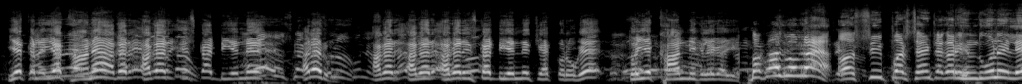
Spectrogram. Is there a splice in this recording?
yes; 2 cuts; at 7.3 s, 8.3 s

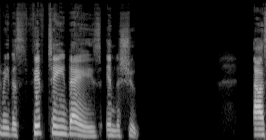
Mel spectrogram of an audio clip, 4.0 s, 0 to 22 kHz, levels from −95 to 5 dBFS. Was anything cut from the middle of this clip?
no; 0 cuts

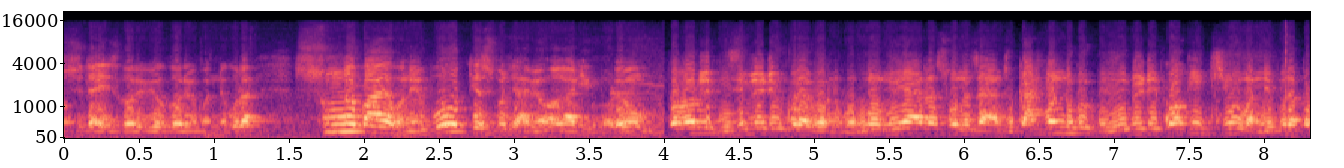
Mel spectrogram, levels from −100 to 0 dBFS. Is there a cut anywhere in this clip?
yes; 1 cut; at 3.9 s

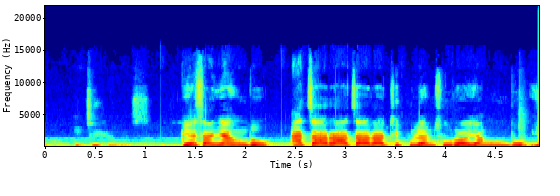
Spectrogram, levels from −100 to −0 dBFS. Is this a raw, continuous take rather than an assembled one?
yes; 0 cuts

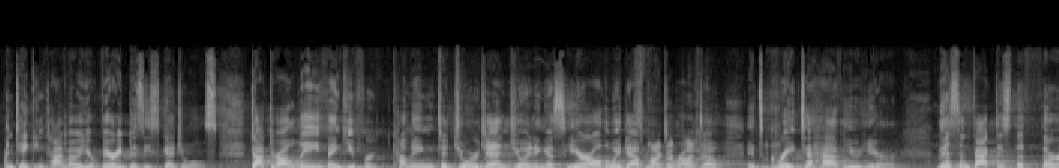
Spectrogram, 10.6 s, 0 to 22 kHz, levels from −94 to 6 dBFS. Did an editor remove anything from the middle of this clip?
no; 0 cuts

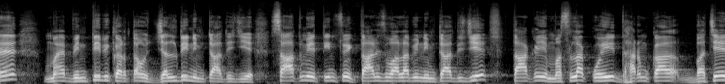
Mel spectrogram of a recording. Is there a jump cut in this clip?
no; 0 cuts

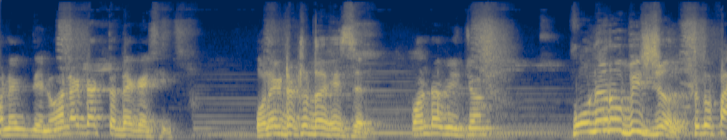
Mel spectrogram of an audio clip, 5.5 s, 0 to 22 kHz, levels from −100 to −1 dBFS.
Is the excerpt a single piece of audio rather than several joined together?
yes; 0 cuts

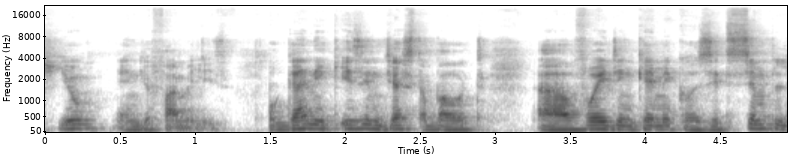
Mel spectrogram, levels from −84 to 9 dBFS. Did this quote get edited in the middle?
yes; 1 cut; at 1.4 s

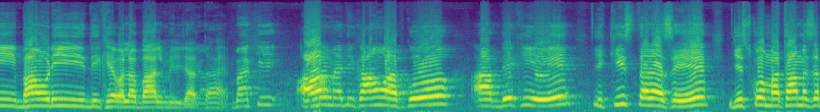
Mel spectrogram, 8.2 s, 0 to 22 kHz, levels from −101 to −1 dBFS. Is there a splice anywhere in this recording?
no; 0 cuts

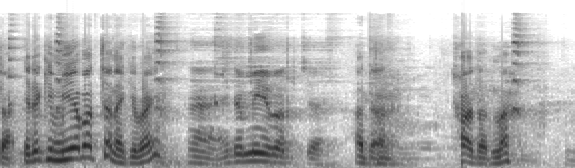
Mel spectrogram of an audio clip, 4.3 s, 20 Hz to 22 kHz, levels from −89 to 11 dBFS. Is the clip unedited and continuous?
no; 1 cut; at 2.8 s

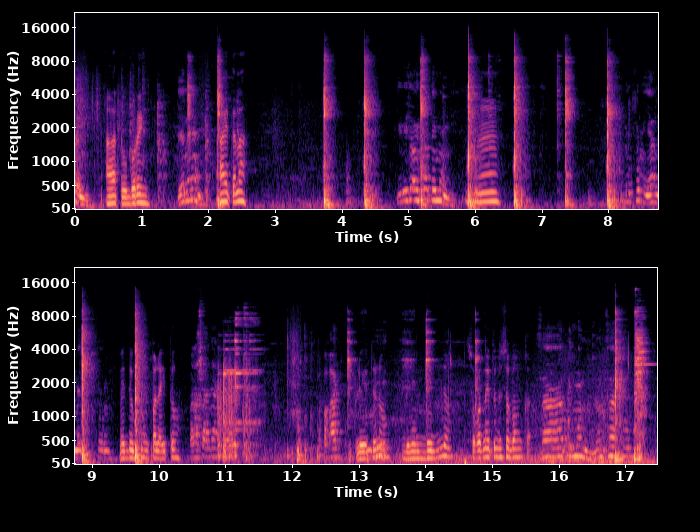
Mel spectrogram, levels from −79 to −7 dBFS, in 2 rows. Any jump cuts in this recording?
no; 0 cuts

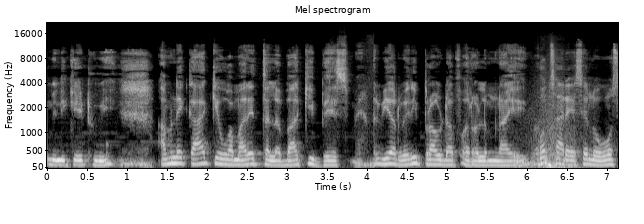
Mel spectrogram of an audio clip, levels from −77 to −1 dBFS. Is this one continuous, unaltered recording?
no; 2 cuts; at 4.1 s, 6.2 s

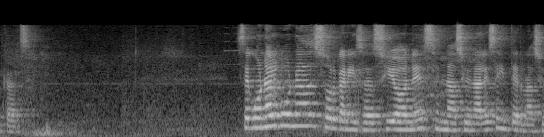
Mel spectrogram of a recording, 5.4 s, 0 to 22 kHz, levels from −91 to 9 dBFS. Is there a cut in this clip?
no; 0 cuts

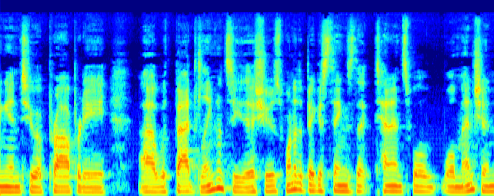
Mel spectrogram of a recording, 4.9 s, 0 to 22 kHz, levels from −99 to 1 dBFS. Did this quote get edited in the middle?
no; 0 cuts

